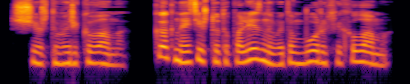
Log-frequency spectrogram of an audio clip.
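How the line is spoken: Grumbling. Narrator (Russian): проворчал отец

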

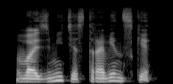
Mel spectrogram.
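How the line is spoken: Stern command. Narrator (Russian): велел он строго

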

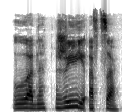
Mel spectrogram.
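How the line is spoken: Growled. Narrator (Russian): прорычала я

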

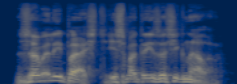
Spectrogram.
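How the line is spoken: Barking. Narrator (Russian): рявкнул он

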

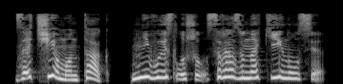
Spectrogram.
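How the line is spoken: Sobbing. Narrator (Russian): Аня всхлипывала

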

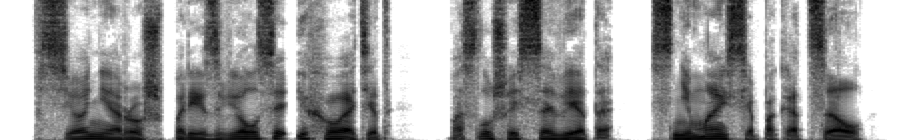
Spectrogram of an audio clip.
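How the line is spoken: Barely voiced hiss. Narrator (Russian): одними губами он прошипел

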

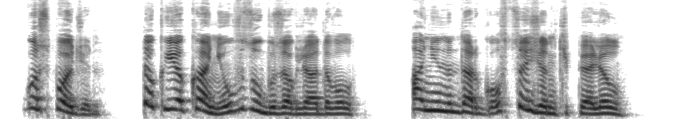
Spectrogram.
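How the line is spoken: Snorting retort. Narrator (Russian): фыркнул Черим

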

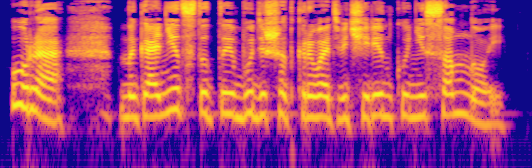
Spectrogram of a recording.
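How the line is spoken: Laughing. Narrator (Russian): рассмеялась Велена

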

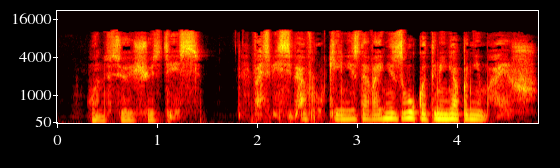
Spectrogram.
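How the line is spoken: Whispered. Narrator (Russian): Надежда Николаевна прошептала

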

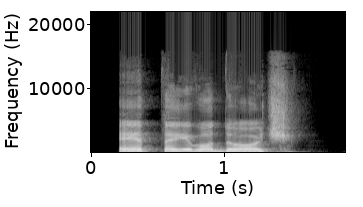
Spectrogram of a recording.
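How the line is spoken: Stranger's muffled mutter. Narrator (Russian): глухо пробормотал незнакомец

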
